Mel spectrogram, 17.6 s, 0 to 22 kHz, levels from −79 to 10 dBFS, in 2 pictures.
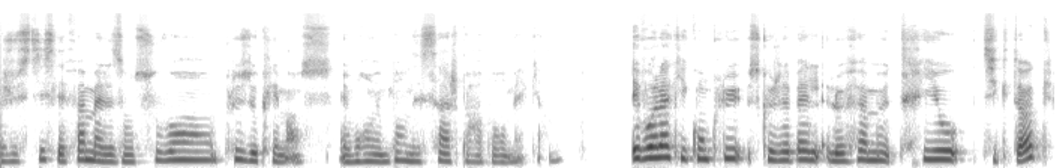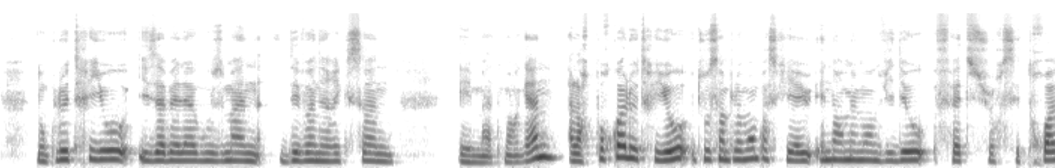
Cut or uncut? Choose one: uncut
